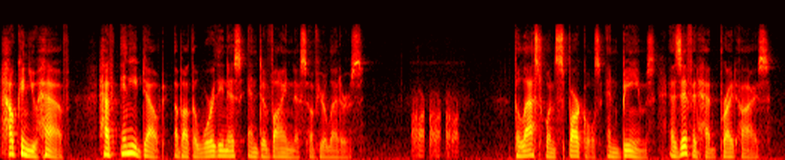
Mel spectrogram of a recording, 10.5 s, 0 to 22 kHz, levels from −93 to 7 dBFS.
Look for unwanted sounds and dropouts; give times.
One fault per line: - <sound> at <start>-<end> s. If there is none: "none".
- laugh at 5.5-6.1 s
